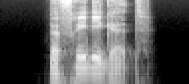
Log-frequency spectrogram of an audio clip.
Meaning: second-person plural subjunctive I of befriedigen
- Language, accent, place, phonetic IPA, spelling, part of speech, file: German, Germany, Berlin, [bəˈfʁiːdɪɡət], befriediget, verb, De-befriediget.ogg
